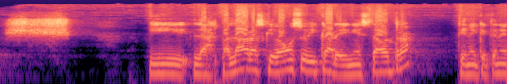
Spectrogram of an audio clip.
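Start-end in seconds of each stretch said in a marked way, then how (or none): 0.1-0.7 prolonged voiceless "Sh."; sh sound. Shown as a demonstration. Teacher showing which sound words must have, "Sh." as long hush. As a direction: hold "Sh." as a steady hush. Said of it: "que tener este sonido".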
